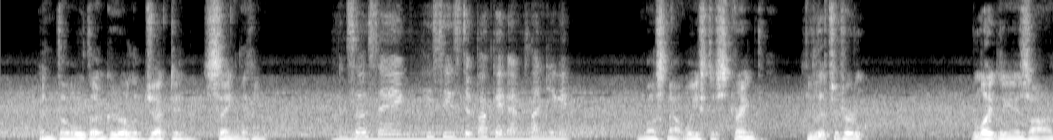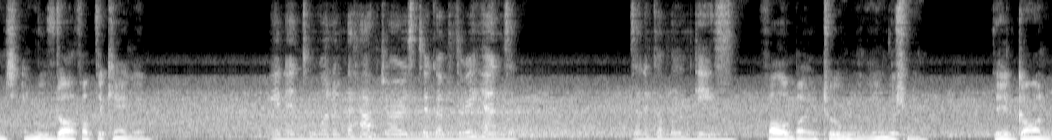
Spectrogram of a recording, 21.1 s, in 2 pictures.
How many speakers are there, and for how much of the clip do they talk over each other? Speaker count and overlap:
two, no overlap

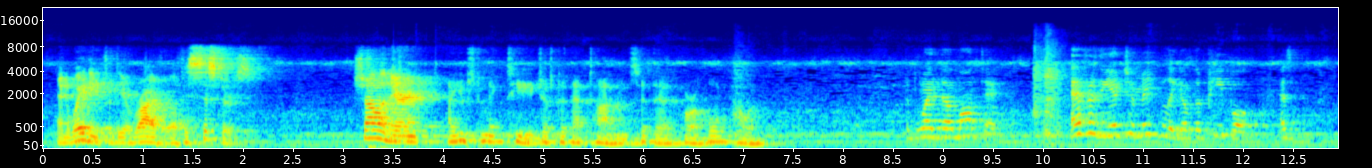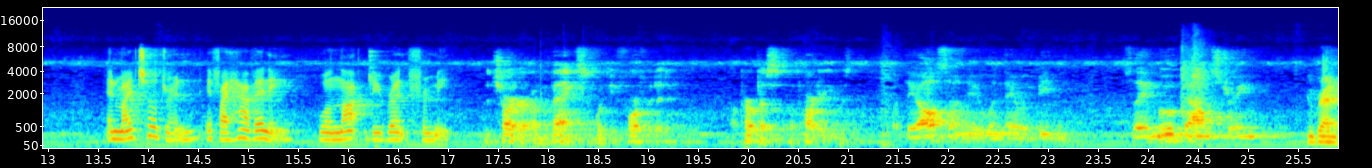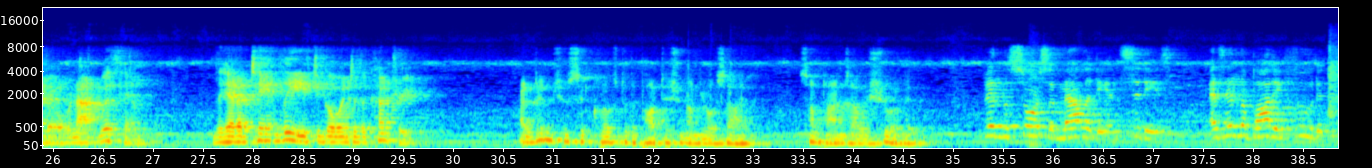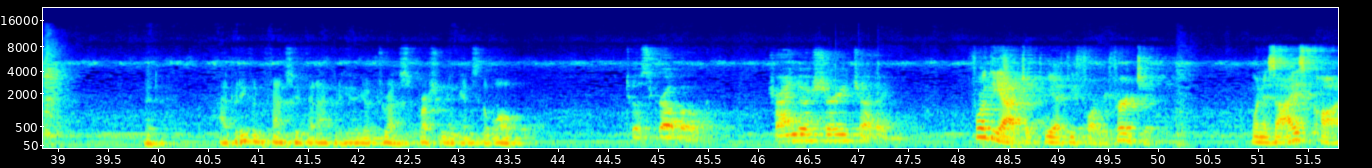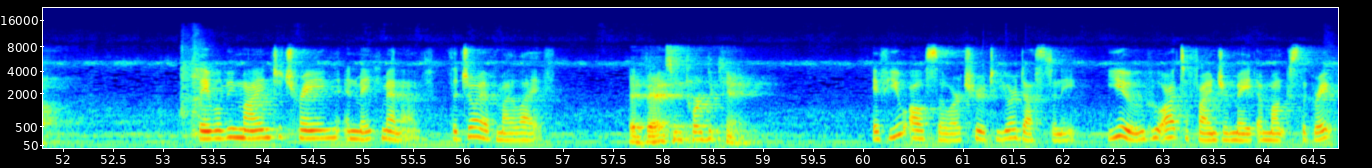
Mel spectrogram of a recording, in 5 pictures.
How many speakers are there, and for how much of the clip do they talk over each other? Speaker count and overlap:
six, no overlap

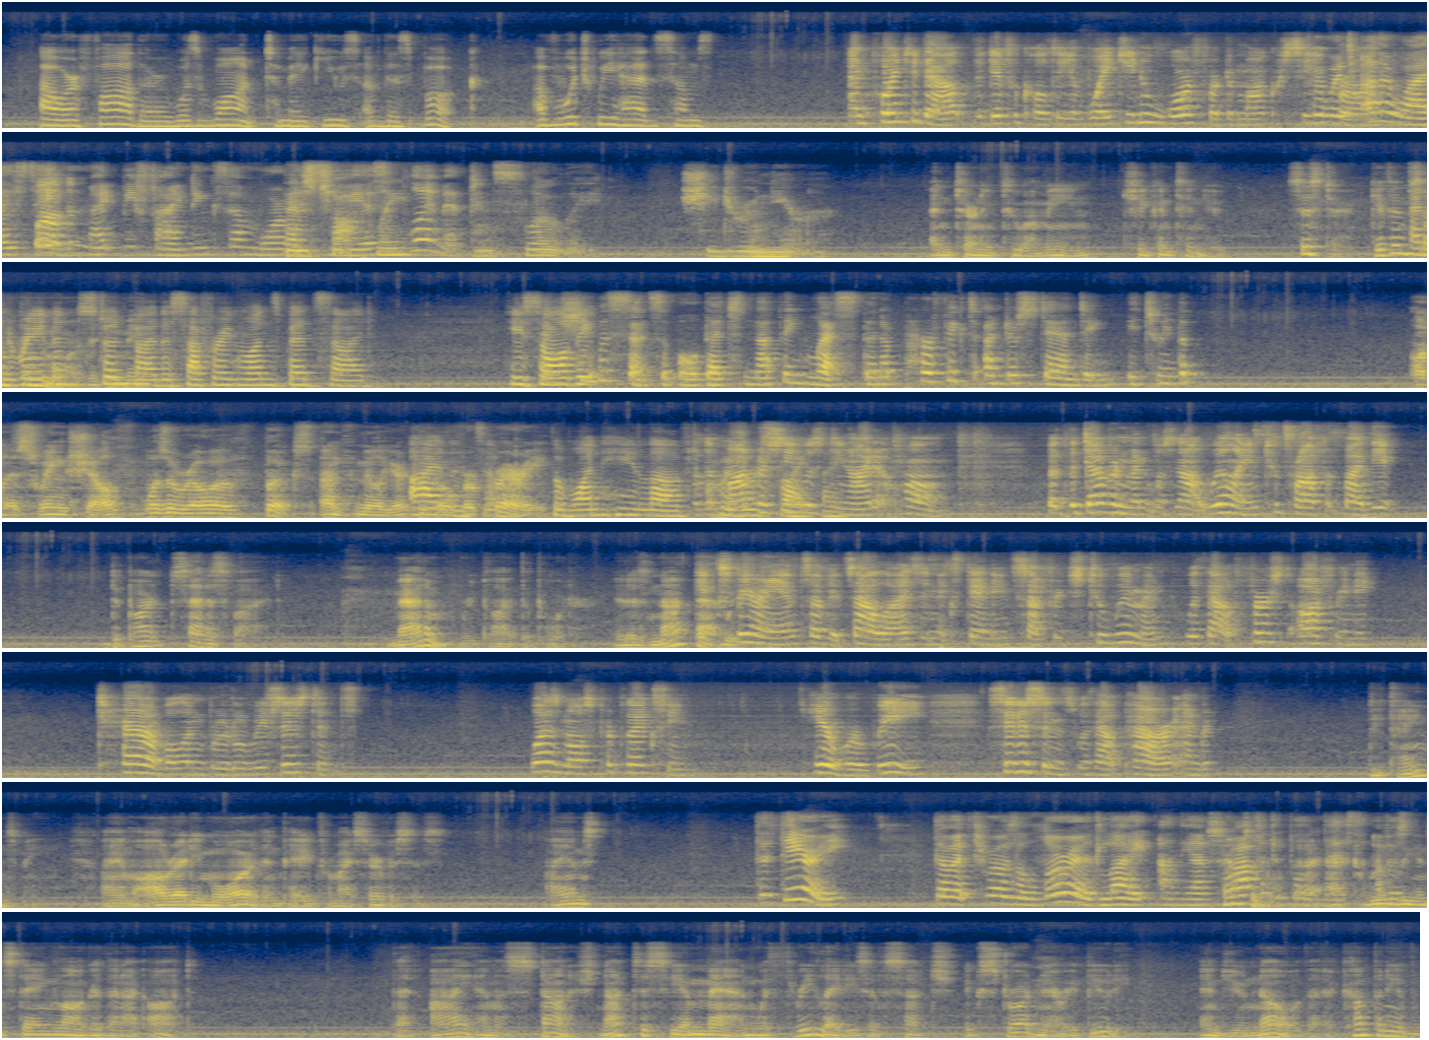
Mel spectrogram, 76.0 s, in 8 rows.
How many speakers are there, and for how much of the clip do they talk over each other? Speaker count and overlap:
eight, about 11%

